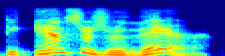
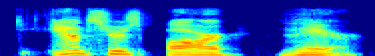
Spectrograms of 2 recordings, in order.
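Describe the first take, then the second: First: Said in the usual way. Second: "The answers are there" said slowly, lower and drawn out; weighty slow repeat of "The answers are there". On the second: Shown as a demonstration.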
